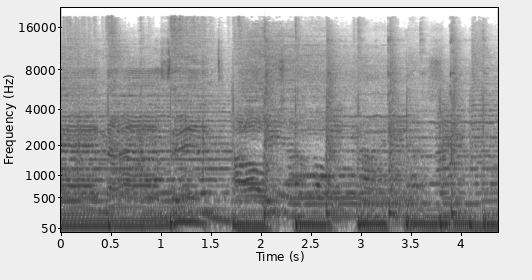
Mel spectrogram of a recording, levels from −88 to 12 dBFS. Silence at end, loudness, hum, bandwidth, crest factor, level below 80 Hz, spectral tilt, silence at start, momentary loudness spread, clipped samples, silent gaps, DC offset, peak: 0 s; -12 LUFS; none; over 20 kHz; 12 dB; -22 dBFS; -4 dB/octave; 0 s; 3 LU; under 0.1%; none; under 0.1%; 0 dBFS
